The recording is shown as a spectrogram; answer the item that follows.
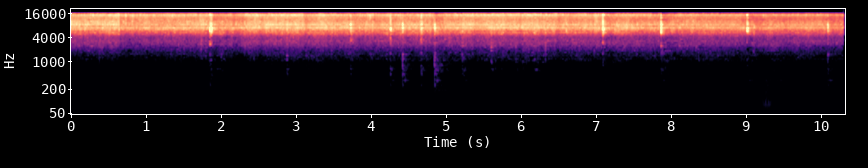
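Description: Sliced onions sizzling as they fry in a metal wok, with a steady hiss. A steel spatula stirs them, scraping and tapping against the pan in scattered short clicks.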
